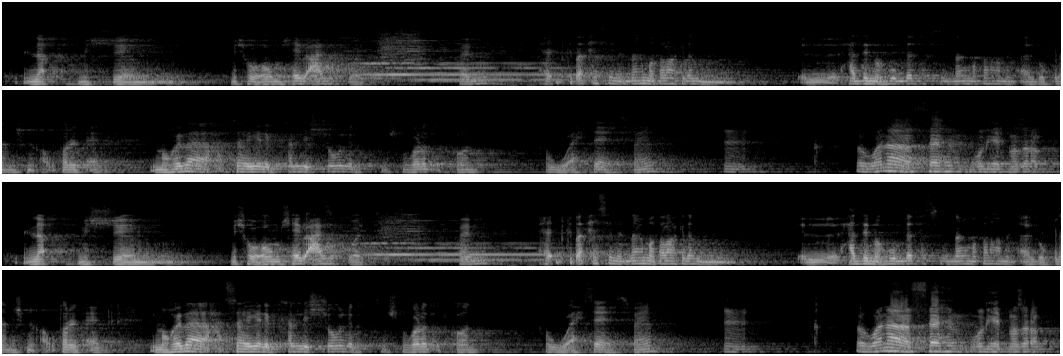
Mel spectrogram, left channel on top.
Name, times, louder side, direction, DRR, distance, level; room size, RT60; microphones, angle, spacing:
voice 1, 0.7-1.8 2.3-3.6 4.6-4.9 5.4-7.3 8.0-11.6 12.1-15.4 16.0-17.2, right 3 dB, 85° right, 8 dB, 0.9 m, -29 dB
sound 1, 3.3-6.9, equal, 15° left, 1.1 m, -37 dB
voice 2, 19.1-21.0, right 3 dB, 70° right, 9 dB, 1.4 m, -28 dB
25.0 x 19.5 x 8.4 m, 2.5 s
head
